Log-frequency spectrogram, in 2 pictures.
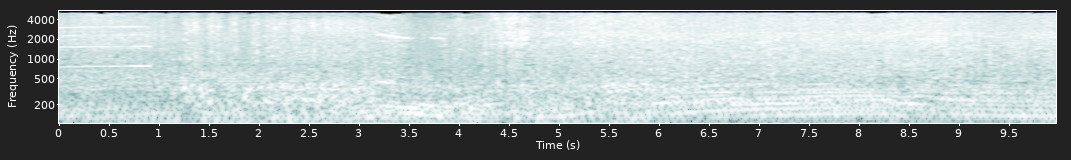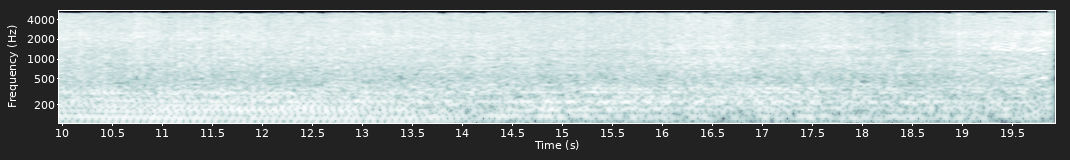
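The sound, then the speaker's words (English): Heavy airplane engines start up, rumbling and whining continuously in a loud low drone that builds and steadies into an idling roar as the planes wake up before taking off. “We're about to go into this sequence where the planes are sort of waking up and taking off, which is pretty extraordinary.”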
